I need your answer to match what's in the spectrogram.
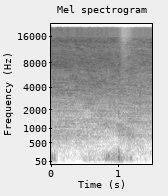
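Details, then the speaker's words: Air compressor, motor stopped: constant sharp hiss of air escaping from the tank drain valve underneath, which is damaged or missing a piece. "Okay so I know what the problem is that looks like it works great the valve underneath I think it's meant it's either missing's a piece"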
